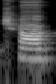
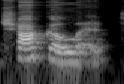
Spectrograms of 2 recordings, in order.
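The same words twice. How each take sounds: First: The word is said with two syllables. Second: The word is said with three syllables. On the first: The speaker calls it right. "where we drop syllables" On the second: The speaker calls it wrong. "I don't love chocolate"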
